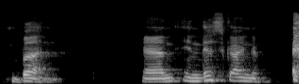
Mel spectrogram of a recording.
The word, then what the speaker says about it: 本: In fact, it's pronounced bun and it means a tree root.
